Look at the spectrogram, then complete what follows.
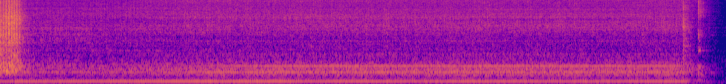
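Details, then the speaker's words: Alternator on a bench test rig, driven by an electric motor through a belt tensioner, testing the voltage regulator. There is a steady, even motor-driven hum for about eight seconds before winding down, which is normal operation. "Eu vou ligar o motor e a gente vai ver então que assim que o alternador ganha rotação, a lâmpada vai apagar."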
